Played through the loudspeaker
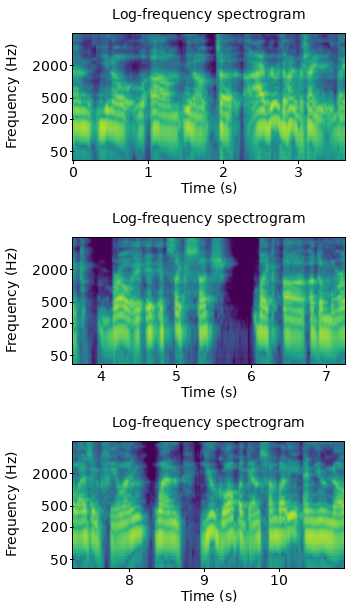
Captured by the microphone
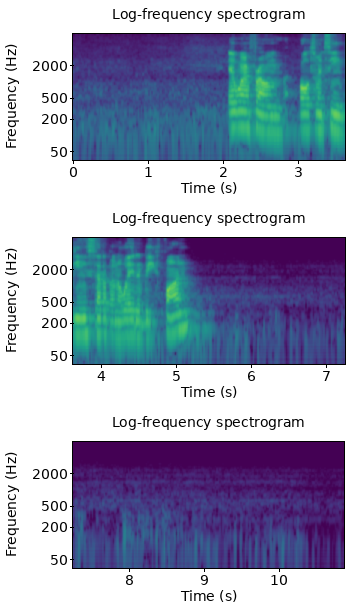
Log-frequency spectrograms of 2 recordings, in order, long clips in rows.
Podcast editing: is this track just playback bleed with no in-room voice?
No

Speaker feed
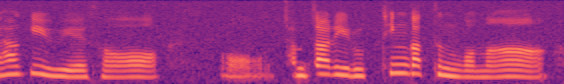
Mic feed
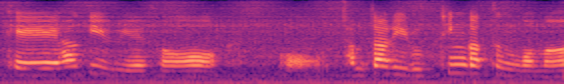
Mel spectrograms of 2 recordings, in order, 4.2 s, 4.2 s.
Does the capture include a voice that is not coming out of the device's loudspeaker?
No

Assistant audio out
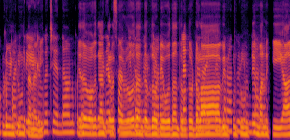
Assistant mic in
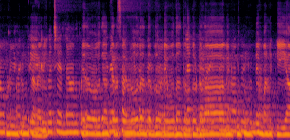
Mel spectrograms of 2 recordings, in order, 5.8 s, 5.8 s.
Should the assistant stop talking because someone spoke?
No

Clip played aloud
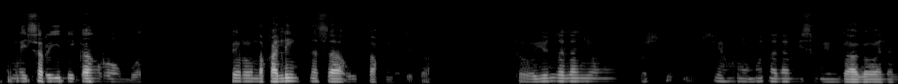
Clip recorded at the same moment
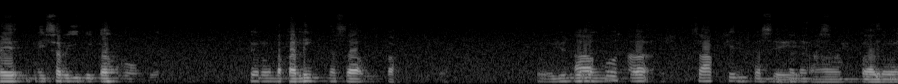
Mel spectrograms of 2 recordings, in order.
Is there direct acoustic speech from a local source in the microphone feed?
Yes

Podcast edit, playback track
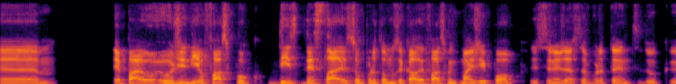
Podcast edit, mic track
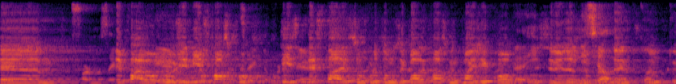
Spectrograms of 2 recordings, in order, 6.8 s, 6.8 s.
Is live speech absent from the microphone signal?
No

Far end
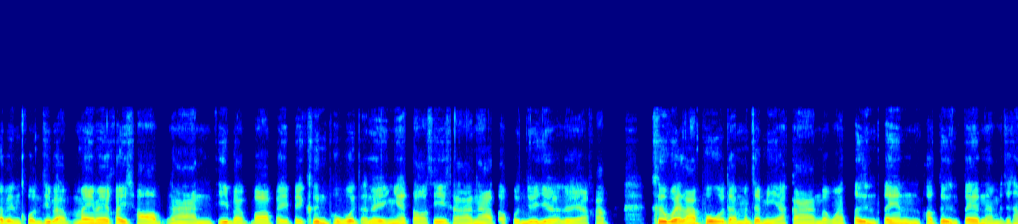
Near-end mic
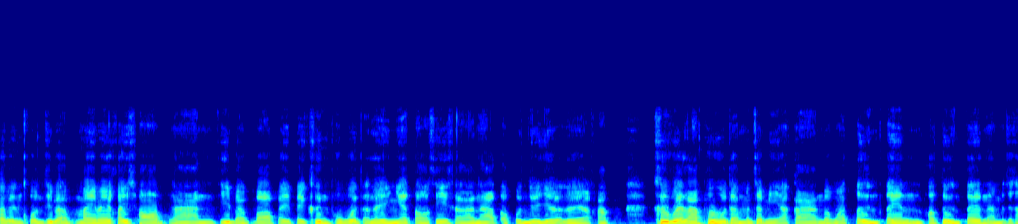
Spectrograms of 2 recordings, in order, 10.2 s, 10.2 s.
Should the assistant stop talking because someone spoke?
No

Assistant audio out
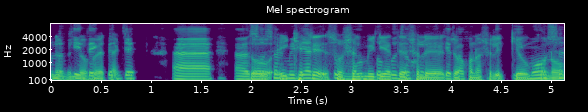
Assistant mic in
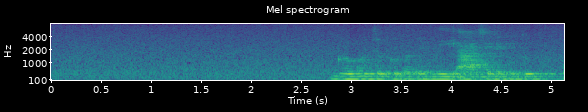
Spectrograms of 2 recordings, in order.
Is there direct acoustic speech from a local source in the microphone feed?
Yes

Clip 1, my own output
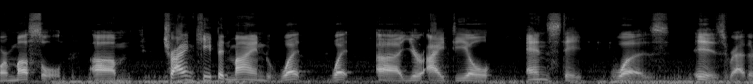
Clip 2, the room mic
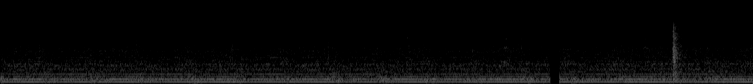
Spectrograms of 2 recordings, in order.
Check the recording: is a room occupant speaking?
No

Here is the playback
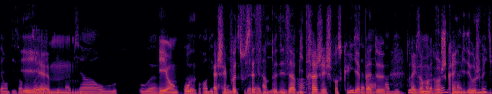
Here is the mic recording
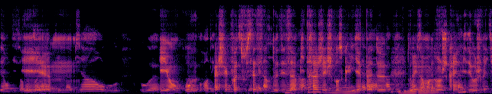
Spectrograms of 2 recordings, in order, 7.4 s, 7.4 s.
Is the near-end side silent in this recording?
No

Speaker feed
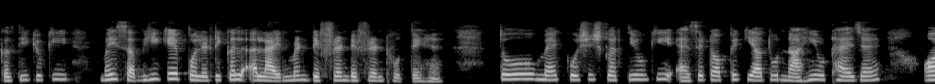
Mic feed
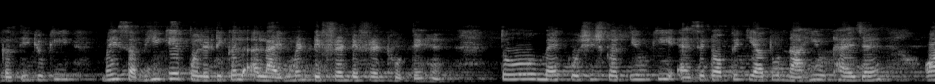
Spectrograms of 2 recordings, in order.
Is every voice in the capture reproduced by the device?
Yes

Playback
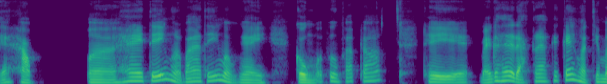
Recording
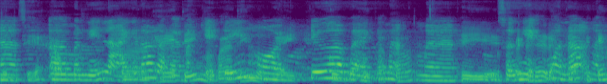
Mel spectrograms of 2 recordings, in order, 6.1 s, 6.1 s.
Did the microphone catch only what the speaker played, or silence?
No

